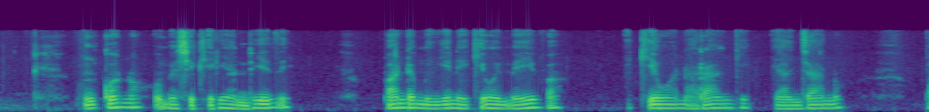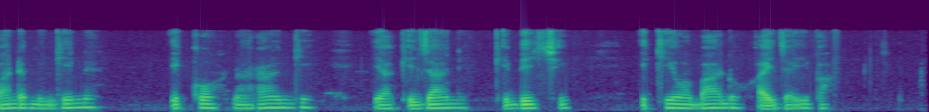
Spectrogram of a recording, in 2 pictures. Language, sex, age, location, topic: Swahili, male, 25-35, Kisii, agriculture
